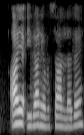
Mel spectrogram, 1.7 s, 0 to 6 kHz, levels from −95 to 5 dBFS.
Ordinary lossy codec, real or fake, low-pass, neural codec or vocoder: AAC, 32 kbps; fake; 5.4 kHz; vocoder, 44.1 kHz, 80 mel bands, Vocos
